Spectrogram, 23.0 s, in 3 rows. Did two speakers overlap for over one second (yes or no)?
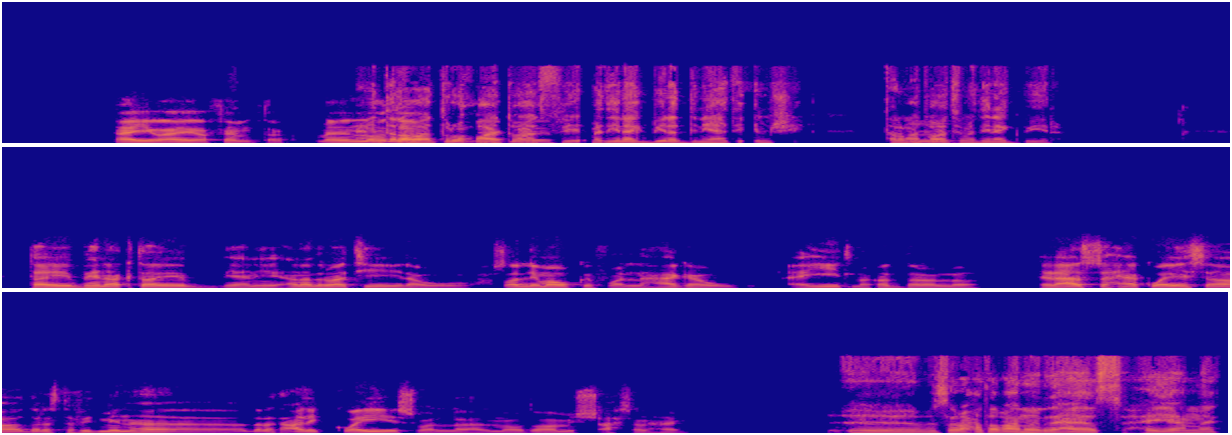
yes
